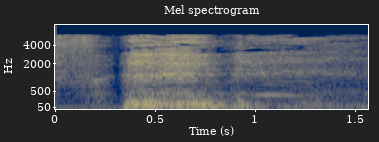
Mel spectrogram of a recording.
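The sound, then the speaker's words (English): A voice imitates a sharp, breathy gasp, the shock of a first breath after diving into a cold swimming pool in winter. It is a single loud rush of air lasting about half a second, then it fades. “the first dive in and the first breath is like...”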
